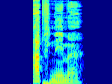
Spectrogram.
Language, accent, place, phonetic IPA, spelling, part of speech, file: German, Germany, Berlin, [ˈapˌneːmə], abnehme, verb, De-abnehme.ogg
- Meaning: inflection of abnehmen: 1. first-person singular dependent present 2. first/third-person singular dependent subjunctive I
